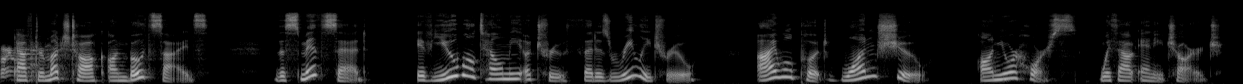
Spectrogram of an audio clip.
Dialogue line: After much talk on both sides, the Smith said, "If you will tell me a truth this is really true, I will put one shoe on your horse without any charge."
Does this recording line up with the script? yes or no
no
